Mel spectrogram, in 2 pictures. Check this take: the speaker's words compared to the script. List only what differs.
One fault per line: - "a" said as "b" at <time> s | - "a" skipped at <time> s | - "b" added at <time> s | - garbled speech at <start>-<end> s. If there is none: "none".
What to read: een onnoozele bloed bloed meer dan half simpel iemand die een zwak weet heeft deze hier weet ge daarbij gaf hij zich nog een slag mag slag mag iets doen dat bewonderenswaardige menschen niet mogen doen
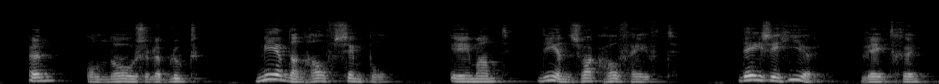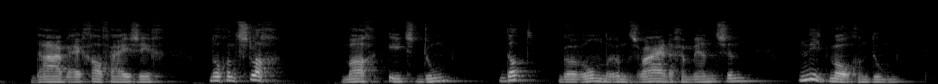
- "bloed" skipped at 2.0 s
- "weet" said as "hoofd" at 6.0 s
- "slag mag" skipped at 13.2 s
